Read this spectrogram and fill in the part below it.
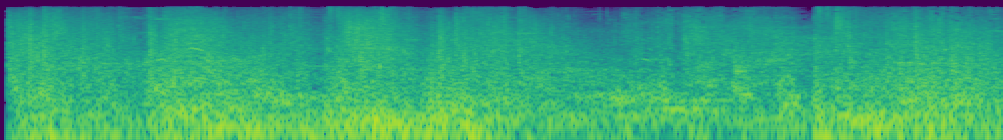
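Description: Magic blasts and impacts crackle and burst in quick succession.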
